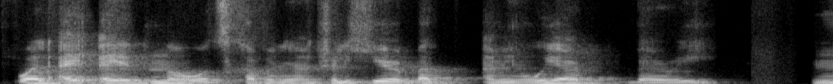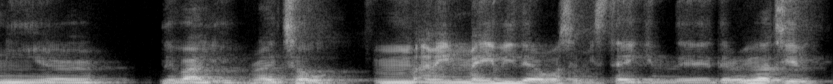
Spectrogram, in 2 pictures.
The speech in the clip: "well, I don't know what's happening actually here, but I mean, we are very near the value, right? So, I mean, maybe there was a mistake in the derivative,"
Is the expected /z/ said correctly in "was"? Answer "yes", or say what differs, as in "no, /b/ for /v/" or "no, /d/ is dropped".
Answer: no, /s/ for /z/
